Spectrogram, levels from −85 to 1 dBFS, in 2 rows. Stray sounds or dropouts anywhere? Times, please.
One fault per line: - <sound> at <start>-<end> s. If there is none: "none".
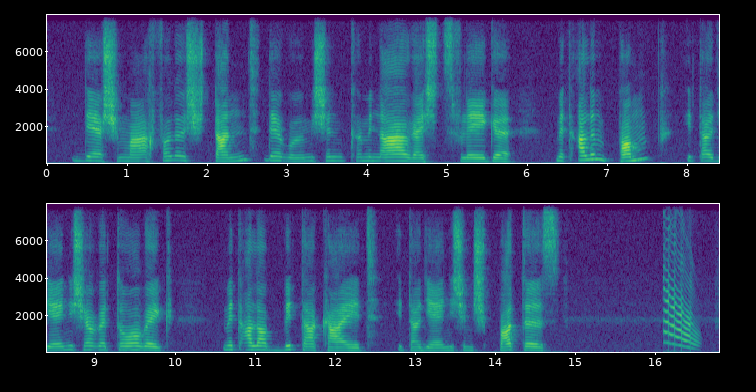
- chirp at 16.1-16.6 s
